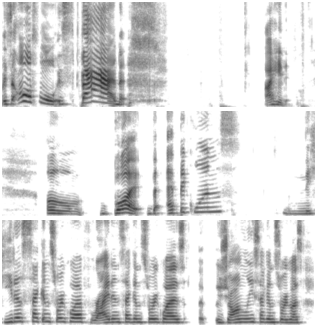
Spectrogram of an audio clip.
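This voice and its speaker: Young female game reviewer, higher register, sharp bright tone, casual and sarcastic, slangy, animated delivery. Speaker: video game story reviewer. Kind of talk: casual rambling review commentary.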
